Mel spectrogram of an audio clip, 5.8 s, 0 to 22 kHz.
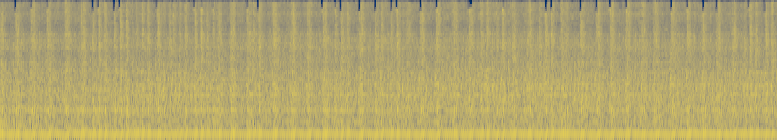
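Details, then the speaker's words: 2005 Ski-Doo MX-Z Renegade 600 H.O. SDI two-stroke, cold start after an overnight cold soak, following fuel pump, pressure regulator and strainer replacement for hard starting. It holds a smooth, even raised warm-up idle with no stumbles; normal high warm-up idle. "so curious to see how long here it takes for it idles down once it gets up into open loop"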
